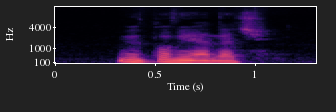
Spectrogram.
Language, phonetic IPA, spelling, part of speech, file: Polish, [ˌvɨpɔˈvʲjadat͡ɕ], wypowiadać, verb, LL-Q809 (pol)-wypowiadać.wav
